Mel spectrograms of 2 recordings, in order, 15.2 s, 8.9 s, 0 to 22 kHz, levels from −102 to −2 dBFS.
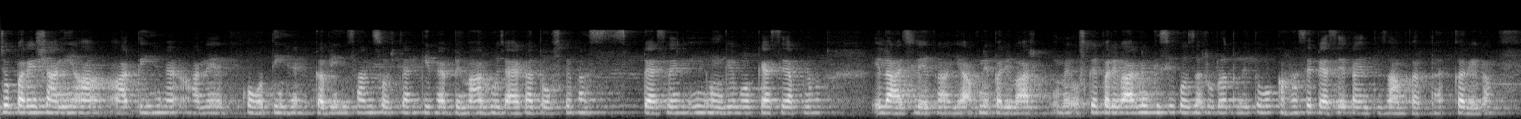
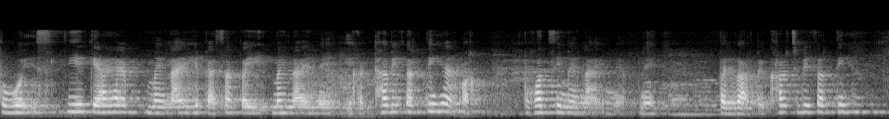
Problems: constant background noise, background conversations at intervals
